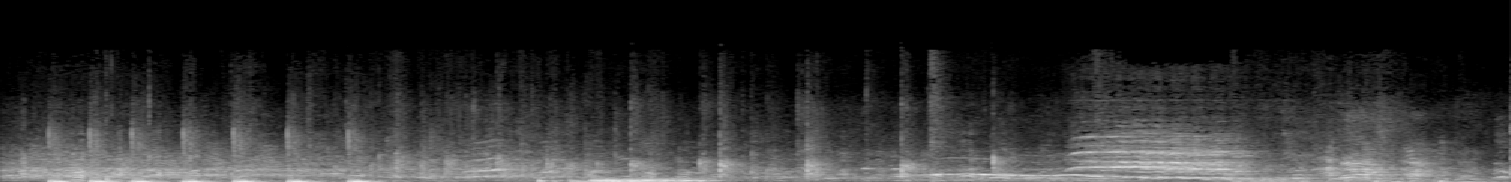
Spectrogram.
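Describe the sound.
A horse neighs loudly in a long, quavering whinny, followed by a higher shrill call, with rhythmic thumping and voices mixed in around it.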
